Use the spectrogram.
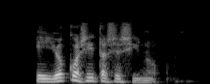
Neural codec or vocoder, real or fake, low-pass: none; real; 7.2 kHz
